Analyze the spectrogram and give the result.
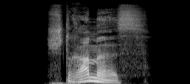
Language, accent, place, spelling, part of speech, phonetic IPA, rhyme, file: German, Germany, Berlin, strammes, adjective, [ˈʃtʁaməs], -aməs, De-strammes.ogg
- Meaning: strong/mixed nominative/accusative neuter singular of stramm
